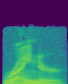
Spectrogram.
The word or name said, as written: Reiner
